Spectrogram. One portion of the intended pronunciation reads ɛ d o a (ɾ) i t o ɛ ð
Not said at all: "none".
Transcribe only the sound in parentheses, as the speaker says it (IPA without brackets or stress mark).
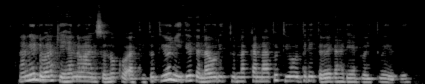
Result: none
